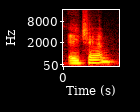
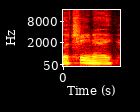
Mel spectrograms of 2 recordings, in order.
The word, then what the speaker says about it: Achane: So I think it's Achane. I mean, it's better than what Quaz says, Achine.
